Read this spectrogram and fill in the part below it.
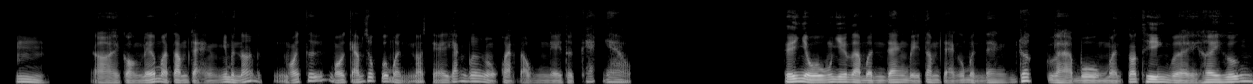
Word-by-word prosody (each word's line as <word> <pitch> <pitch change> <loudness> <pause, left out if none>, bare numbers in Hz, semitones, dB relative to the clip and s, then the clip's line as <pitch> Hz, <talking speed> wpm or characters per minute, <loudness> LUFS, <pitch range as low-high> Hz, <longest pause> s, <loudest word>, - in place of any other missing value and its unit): Ừm, 115 -8 -1 0.4
rồi 85 -1 -4
còn 85 +1 -3
nếu 95 - +4
mà 130 - 0
tâm 100 -1 0
trạng 85 +3 -6
như 120 - 0
mình 105 -3 0
nói 150 - 0
mà, 150 - -9 0.3
mỗi 100 +3 0
thứ, 170 +3 -2
mỗi 100 +2 0
cảm - - -2
xúc 165 +4 -3
của 140 - +1
mình 95 -5 -3
nó - - -2
sẽ 100 - -3
gắn 135 +5 -3
với 140 -1 0
một - - -1
hoạt - - -4
động 90 +2 -8
nghệ 85 -1 -4
thuật 85 -1 -7
khác 125 0 -9
nhau. 110 0 -6 1.5
Thí 125 +3 +7
dụ 100 -7 +7
như 120 0 +4
là 110 -3 +3
mình 90 -1 -1
đang 105 0 +1
bị 80 -1 -1
tâm 105 0 -2
trạng 85 -4 -6
của 100 - -3
mình 90 -6 -5
đang 100 0 -5
rất 165 +6 +3
là 95 -4 0
buồn 85 -1 +1
mà 85 -1 -1
nó 120 +1 +3
thiên 120 -3 +4
về 85 -4 +2
hơi 105 +5 +4
hướng 125 +7 +3
100 Hz, 240 wpm, -26 LUFS, 90-120 Hz, 1.5 s, Thí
